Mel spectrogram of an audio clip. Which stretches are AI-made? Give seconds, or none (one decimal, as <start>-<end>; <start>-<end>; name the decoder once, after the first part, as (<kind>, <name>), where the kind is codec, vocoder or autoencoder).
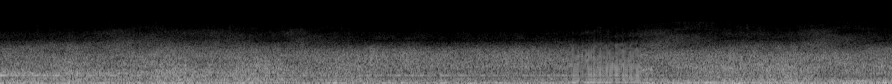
5.7-6.4 (vocoder, HiFi-GAN)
